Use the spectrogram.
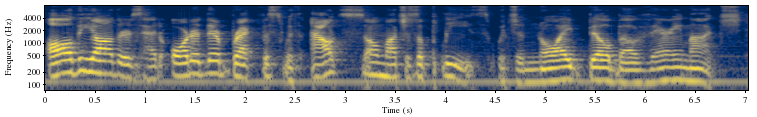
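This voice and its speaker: A man's voice: on the high side, a little slow, a bit bright. A man reading a story aloud as a dramatic amateur narrator.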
